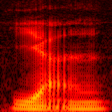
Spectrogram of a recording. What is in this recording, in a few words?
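"yan" Mandarin Chinese pinyin voice, third tone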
